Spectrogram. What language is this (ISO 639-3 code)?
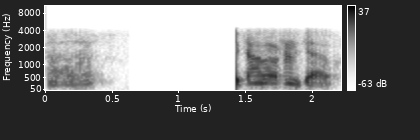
snd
